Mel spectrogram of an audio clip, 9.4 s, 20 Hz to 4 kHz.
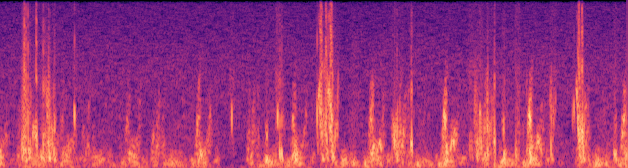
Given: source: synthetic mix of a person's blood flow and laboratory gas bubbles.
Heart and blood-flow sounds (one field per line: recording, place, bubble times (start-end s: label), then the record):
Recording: Doppler ultrasound of blood flow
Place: precordium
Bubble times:
0.32-0.89 s: bubbles
1.10-1.18 s: bubbles
3.46-3.54 s: bubbles
4.00-4.04 s: bubbles
4.15-4.29 s: bubbles
4.75-5.11 s: bubbles
5.88-6.06 s: bubbles
6.15-6.24 s: bubbles
7.04-7.49 s: bubbles
7.54-7.64 s: bubbles
7.73-7.82 s: bubbles
8.25-8.36 s: bubbles
8.59-8.85 s: bubbles
9.21-9.29 s: bubbles
From the record:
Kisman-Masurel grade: 232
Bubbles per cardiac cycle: several, 3 to 8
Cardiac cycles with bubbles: 50 to 99%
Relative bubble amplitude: moderate (0.250 to 0.450)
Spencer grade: 3 (all of the cardiac periods contain showers or single bubble signals, but not dominating or overriding the cardiac motion signals)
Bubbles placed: only in the low amplitude regions of the cardiac cycle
